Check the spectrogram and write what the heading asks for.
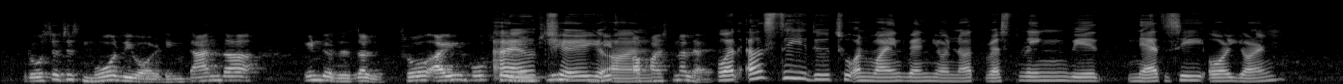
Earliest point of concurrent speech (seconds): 5 s

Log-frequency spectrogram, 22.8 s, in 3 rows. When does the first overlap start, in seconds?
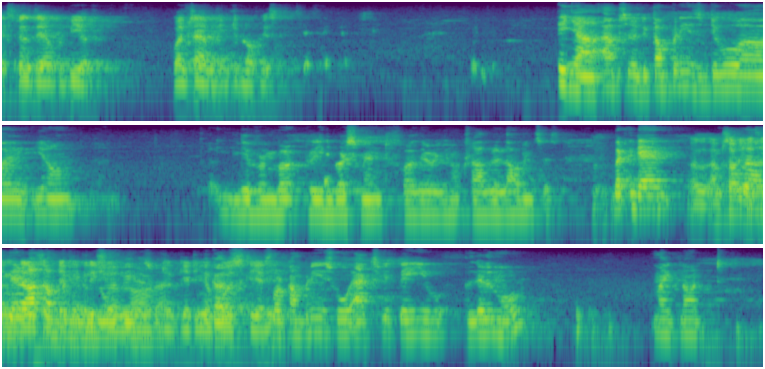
15 s

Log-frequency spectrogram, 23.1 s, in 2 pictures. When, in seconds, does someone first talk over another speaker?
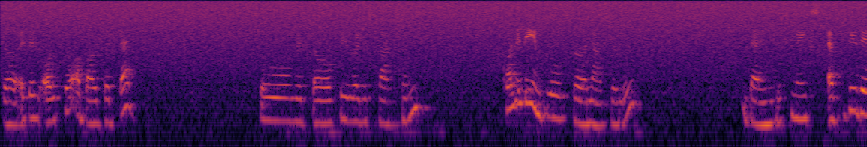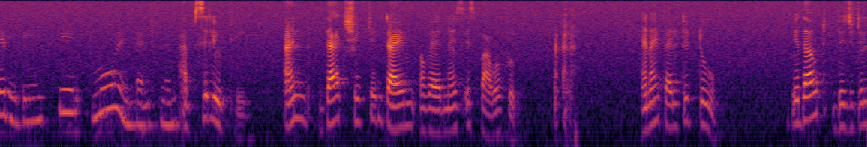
none

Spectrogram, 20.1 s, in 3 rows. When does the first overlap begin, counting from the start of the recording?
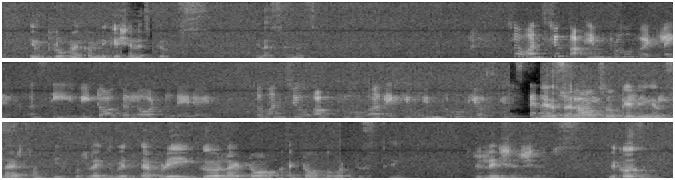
12 s

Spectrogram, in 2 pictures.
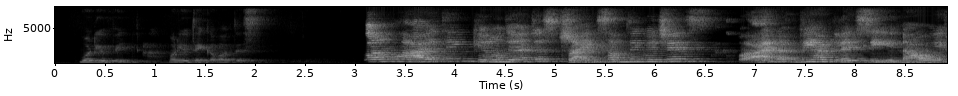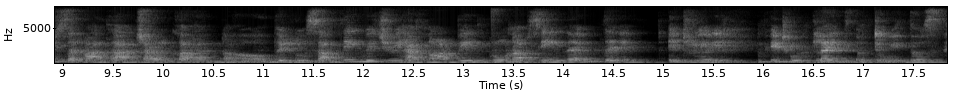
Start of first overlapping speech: none

